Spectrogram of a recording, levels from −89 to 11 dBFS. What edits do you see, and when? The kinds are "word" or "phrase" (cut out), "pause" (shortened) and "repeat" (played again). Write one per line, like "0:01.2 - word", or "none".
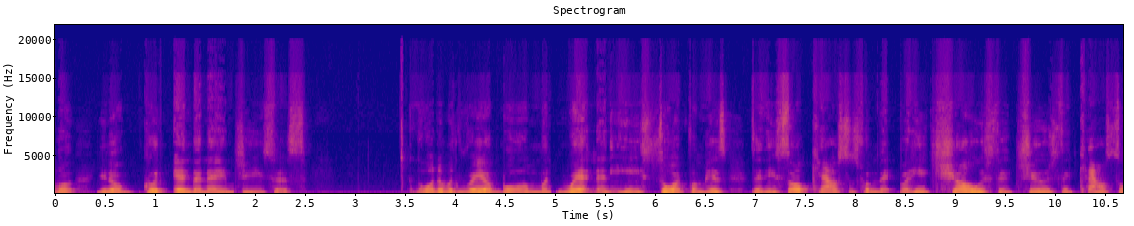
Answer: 0:01.1 - word
0:01.8 - word
0:04.0 - word
0:04.9 - word
0:05.5 - word
0:06.3 - word
0:07.0 - word
0:08.4 - word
